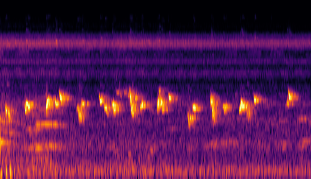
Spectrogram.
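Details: Wild birds chirping on a cool morning beside rice fields at the edge of a village: short, bright chirps, some with a rising or falling sweep, repeated several times a second over a steady background hiss.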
